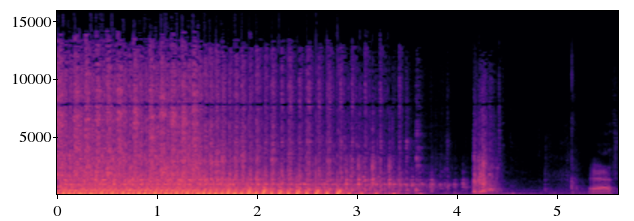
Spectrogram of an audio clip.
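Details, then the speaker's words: Small single-cylinder engine on a cold start with an open exhaust and no muffler, throttle held by hand. A very loud, sharp popping bark, somewhat smoky, then it winds down and stops. "enough like you just hear it's really really loud this has an open exhaust right now"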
